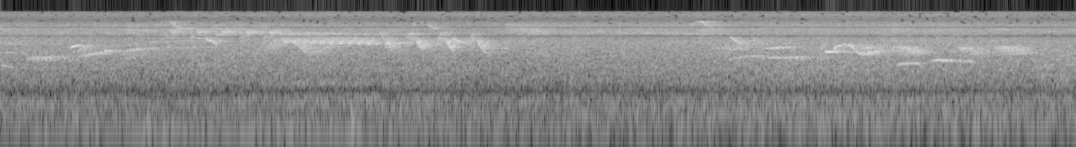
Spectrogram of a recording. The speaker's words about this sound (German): Amsel und Buchfink, wie immer omnipräsent.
